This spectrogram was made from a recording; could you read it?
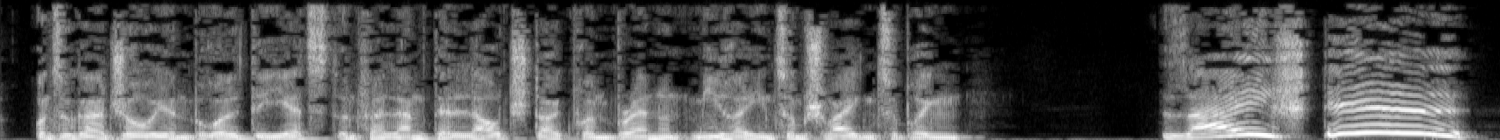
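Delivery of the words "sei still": very high, shrill, frightened, swooping, drawn-out cry. Bran, amid thunder and lightning, cries out in a shrill, frightened voice. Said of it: "sagte Bran mit schriller, verängstigter Stimme".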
